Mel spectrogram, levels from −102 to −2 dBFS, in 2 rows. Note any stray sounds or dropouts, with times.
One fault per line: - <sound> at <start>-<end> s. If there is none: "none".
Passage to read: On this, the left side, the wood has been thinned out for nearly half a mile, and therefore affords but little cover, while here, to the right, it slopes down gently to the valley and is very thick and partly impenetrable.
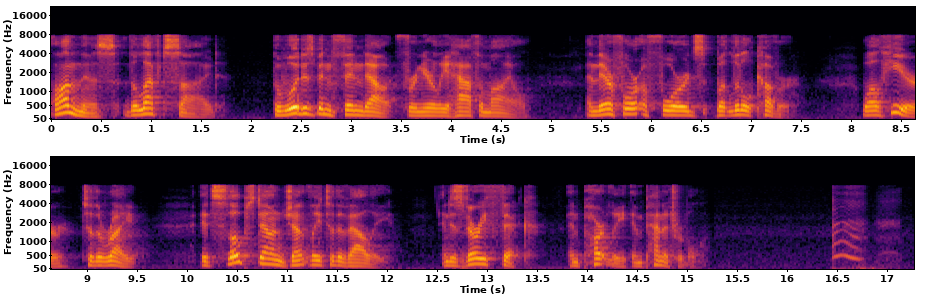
- breath at 16.4-17.1 s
